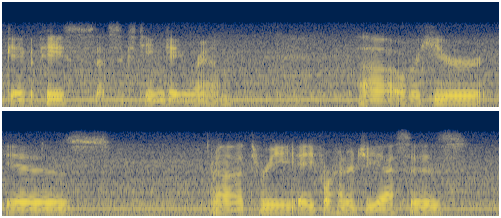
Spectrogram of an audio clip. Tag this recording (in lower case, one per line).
speech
